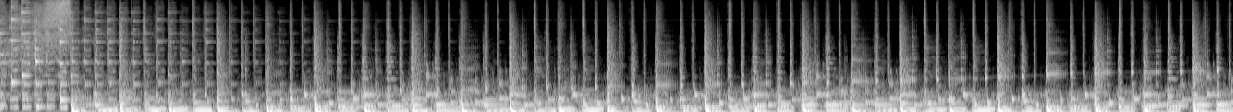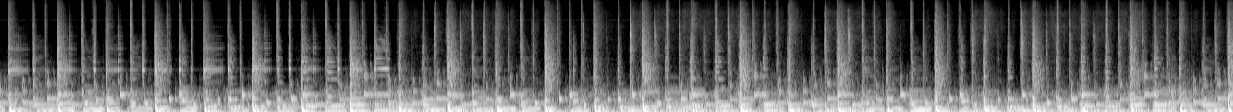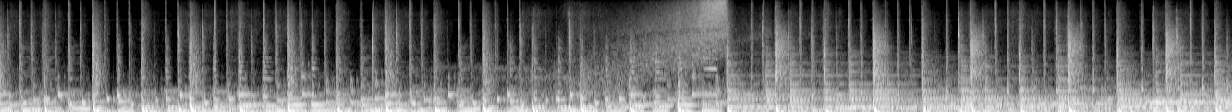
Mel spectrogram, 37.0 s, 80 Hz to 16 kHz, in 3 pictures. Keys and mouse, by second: 6.6 middle click, 11.6 middle click, 11.9 middle click, 12.7 middle click, 13.4 middle click, 20.6 middle click, 20.8 middle click, 22.1 middle click, 22.4 middle click, 23.4 middle click, 26.9 middle click, 27.4 middle click, 27.7 middle click, 28.5 middle click, 29.9 middle click.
